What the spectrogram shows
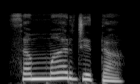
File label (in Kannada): "ಸಮ್ಮಾರ್ಜಿತ", Kannada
